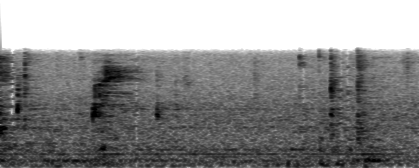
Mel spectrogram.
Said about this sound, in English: For now, let's start shuffling.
